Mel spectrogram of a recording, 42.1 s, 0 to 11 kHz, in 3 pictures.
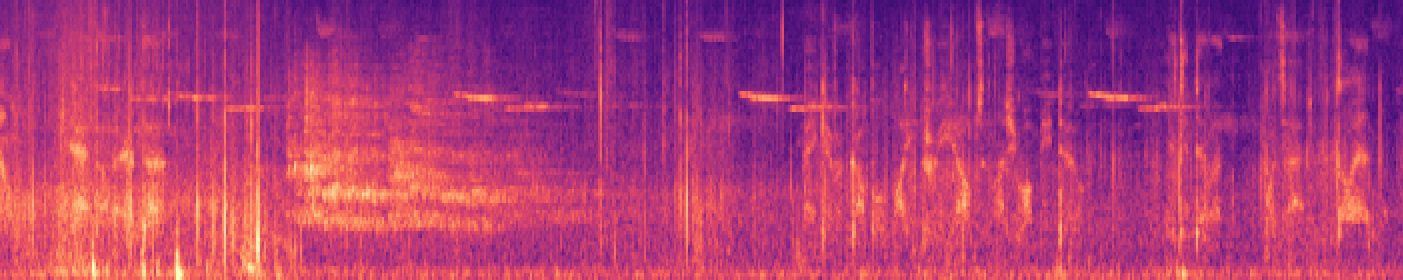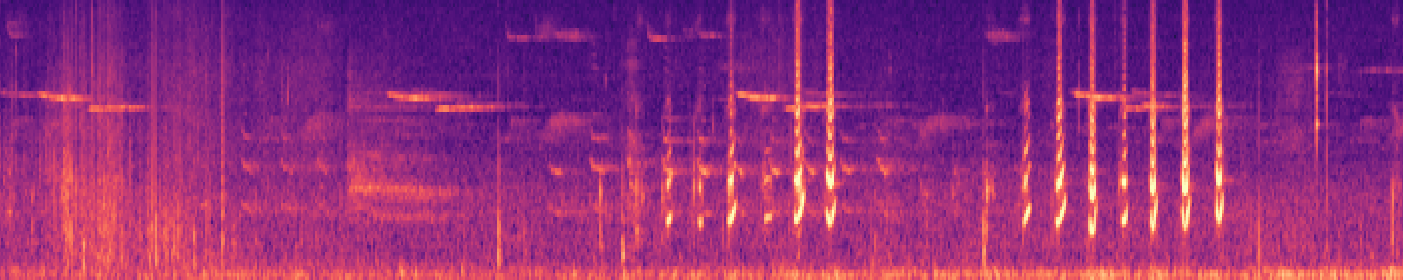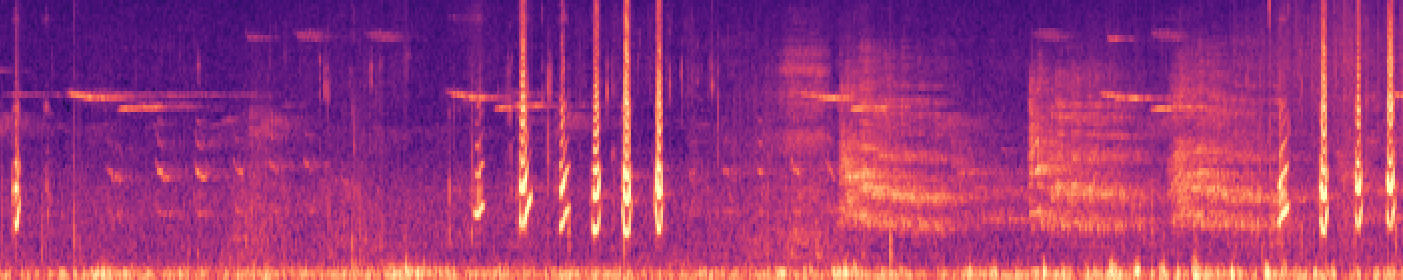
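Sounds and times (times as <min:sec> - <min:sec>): songbird chirps: 0:00.0 - 0:42.0
turkey call yelps: 0:20.0 - 0:23.0, 0:23.9 - 0:26.4, 0:32.8 - 0:34.8, 0:36.4 - 0:42.0.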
